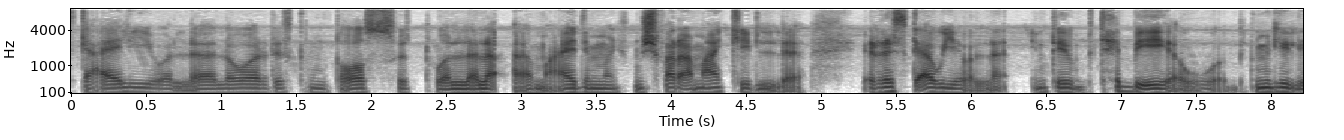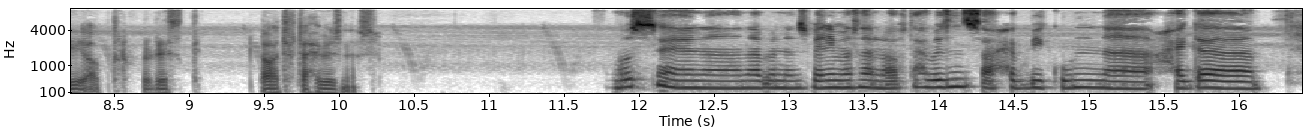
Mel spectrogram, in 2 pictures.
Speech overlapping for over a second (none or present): none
